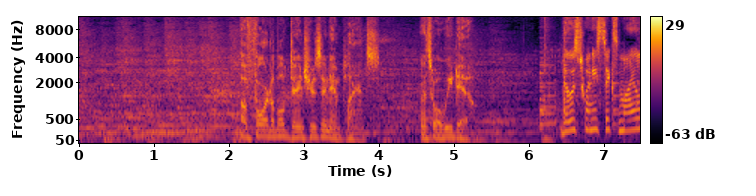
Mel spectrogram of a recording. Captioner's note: none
